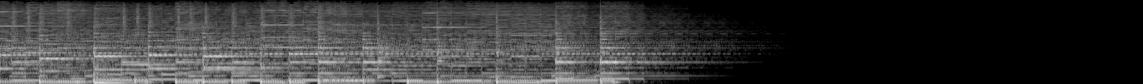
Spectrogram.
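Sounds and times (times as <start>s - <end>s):
transition practice playalong music: 0.0s - 6.4s.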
